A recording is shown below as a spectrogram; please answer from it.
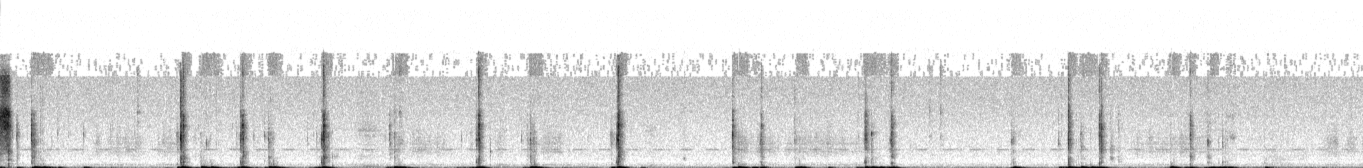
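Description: Computer mouse clicks and keyboard key presses, irregular, each with a dull thump, coming about once a second with a couple of short pauses.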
